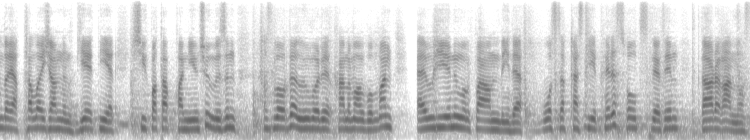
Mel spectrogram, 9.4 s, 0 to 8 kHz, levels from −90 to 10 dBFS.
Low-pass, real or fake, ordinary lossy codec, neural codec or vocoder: none; fake; none; codec, 16 kHz, 0.5 kbps, FunCodec, trained on Chinese and English, 25 frames a second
